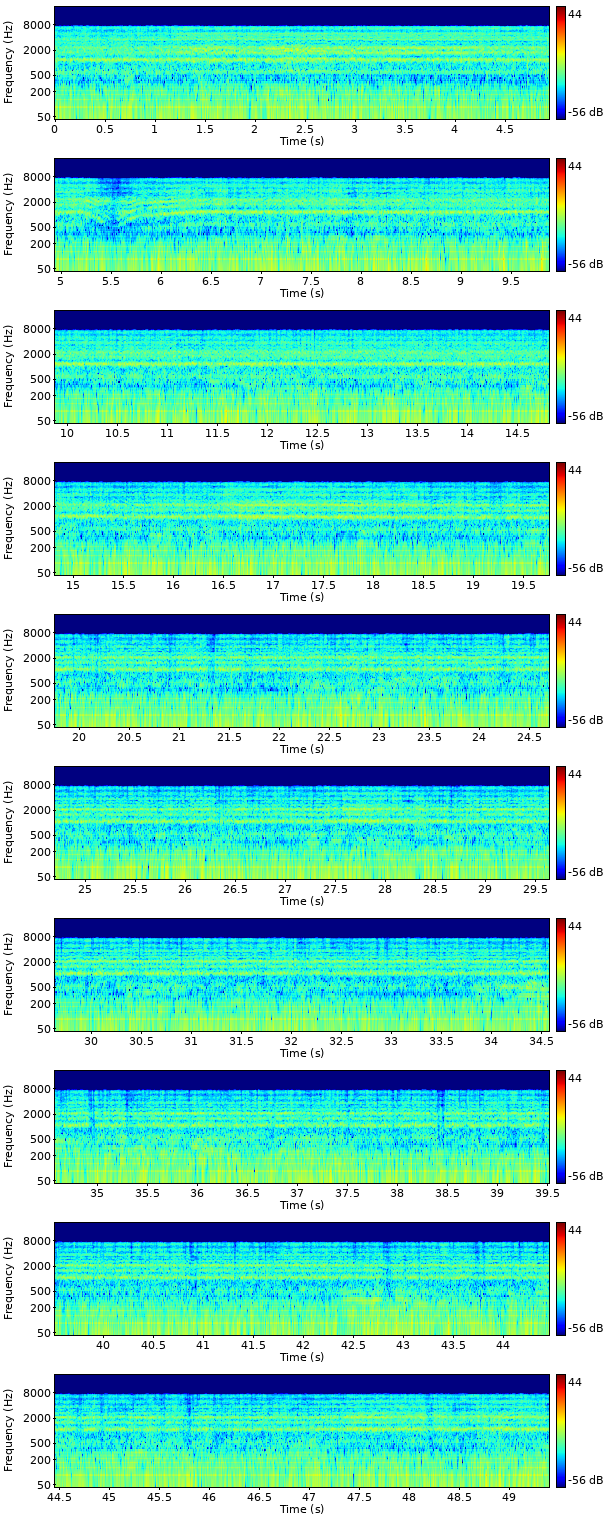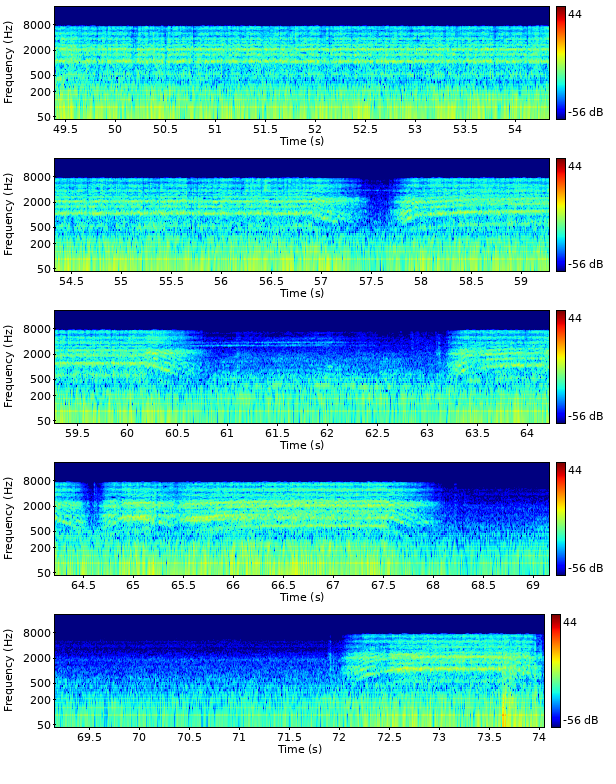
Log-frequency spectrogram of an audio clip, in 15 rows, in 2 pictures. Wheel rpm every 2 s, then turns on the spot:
150, 150, 130, 150, 150, 150, 150, 150, 140, 140, 140, 140, 140, 140, 140, 140, 140, 140, 140, 140, 140, 140, 140, 140, 140, 140, 140, 140, 80, 140, 40, 20, 100, 130, 0, 0, 100.
none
